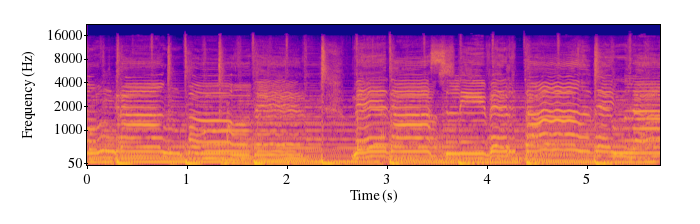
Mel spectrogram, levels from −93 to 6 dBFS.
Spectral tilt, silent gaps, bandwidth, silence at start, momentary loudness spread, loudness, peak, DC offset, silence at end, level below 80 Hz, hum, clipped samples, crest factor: -5 dB/octave; none; 17 kHz; 0 s; 3 LU; -11 LUFS; 0 dBFS; under 0.1%; 0 s; -20 dBFS; none; under 0.1%; 10 dB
